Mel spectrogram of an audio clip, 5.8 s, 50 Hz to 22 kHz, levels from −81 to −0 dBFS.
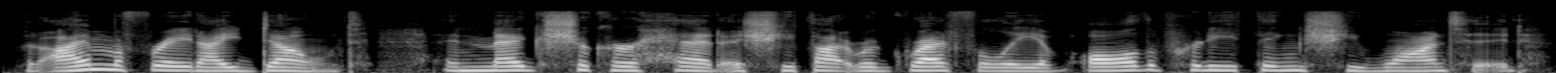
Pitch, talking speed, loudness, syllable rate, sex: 200 Hz, 225 wpm, -19 LUFS, 5.2 syllables/s, female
